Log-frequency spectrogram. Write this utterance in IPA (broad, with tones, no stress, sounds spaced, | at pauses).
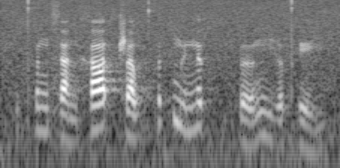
t̪ʰ ə˧ ŋ s a˨˩ n x aː˦˥ t̚ ʂ a˧ w t̪ʰ ə˦˥ k̚ m ɨ˧ n ə˦˥ k̚ | ʔ əː˨˩˦ ŋ i˨˩˦ ə̯ t̪ʰ e˨˩˨ j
